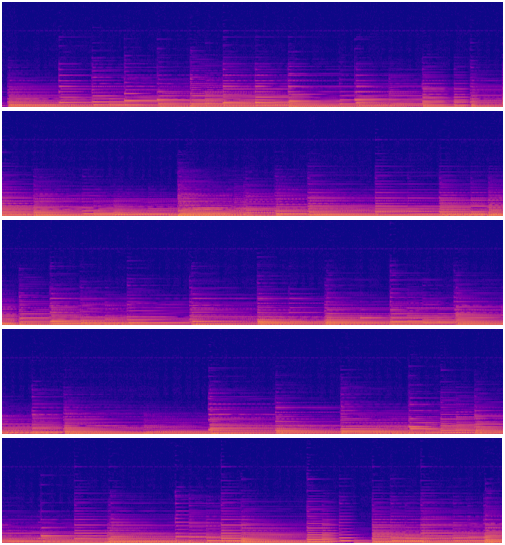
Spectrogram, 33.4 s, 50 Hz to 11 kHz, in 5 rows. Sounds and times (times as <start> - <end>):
Music: 0.0 - 33.3.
